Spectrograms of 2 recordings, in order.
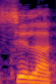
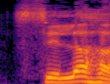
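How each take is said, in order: First: The word ends on a plain open vowel. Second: The word ends with a final h sound. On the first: The speaker calls it wrong. "लेकिन सिला कह देते हैं" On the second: The speaker calls it right. "वैसे उसका सही उच्चारण सिलह है"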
